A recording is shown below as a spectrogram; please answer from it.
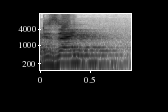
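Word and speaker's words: design: के पहले हो, तो वहां पर क्या जी साइलेंट हो जाता है। अगर एन के पहले आता है, जैसे कि ये क्या है, डिजाइन क्या है, एन के पहले क्या दिया है,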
